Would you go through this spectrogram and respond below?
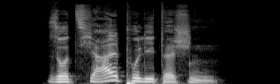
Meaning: inflection of sozialpolitisch: 1. strong genitive masculine/neuter singular 2. weak/mixed genitive/dative all-gender singular 3. strong/weak/mixed accusative masculine singular 4. strong dative plural
- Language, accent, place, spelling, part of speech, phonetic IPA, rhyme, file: German, Germany, Berlin, sozialpolitischen, adjective, [zoˈt͡si̯aːlpoˌliːtɪʃn̩], -aːlpoliːtɪʃn̩, De-sozialpolitischen.ogg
